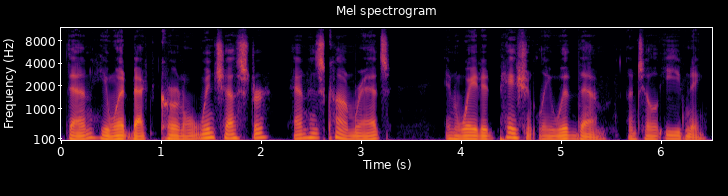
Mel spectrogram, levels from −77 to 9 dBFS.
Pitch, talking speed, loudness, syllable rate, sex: 100 Hz, 155 wpm, -21 LUFS, 5.4 syllables/s, male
